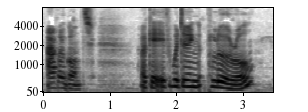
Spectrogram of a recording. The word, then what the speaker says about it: arrogante: If you add an E after a consonant, you're going to pronounce it. So this one, you're describing, for example, your brother, il est arrogant. If you're describing your sister, elle est arrogante. Okay, the E makes the T be pronounced, arrogante.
